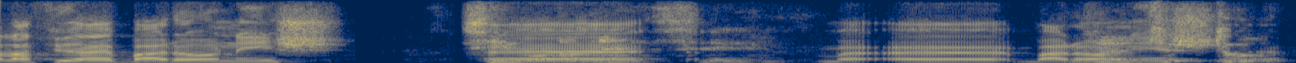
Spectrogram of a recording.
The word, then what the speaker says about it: Voronezh: Sí, Voronezh, sí. Voronezh. Tú que has estado allí, seguro que lo pronuncias mejor que yo. Sí, bueno, ellos pronuncian Voronezh. Voronezh.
